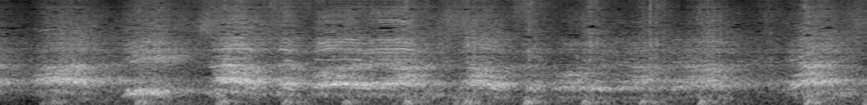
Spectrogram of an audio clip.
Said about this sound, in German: Das Video ist echt, das ist tatsächlich an einer Bauerndemonstration aufgenommen worden. Der Ton aber stammt von einem Fußballmatch.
